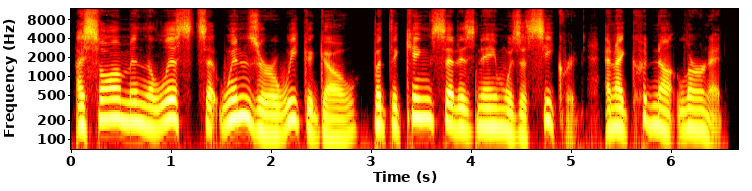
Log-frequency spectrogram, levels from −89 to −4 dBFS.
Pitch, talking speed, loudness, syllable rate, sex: 160 Hz, 235 wpm, -18 LUFS, 4.8 syllables/s, male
